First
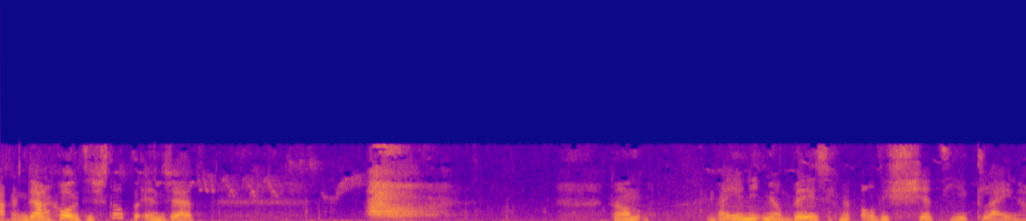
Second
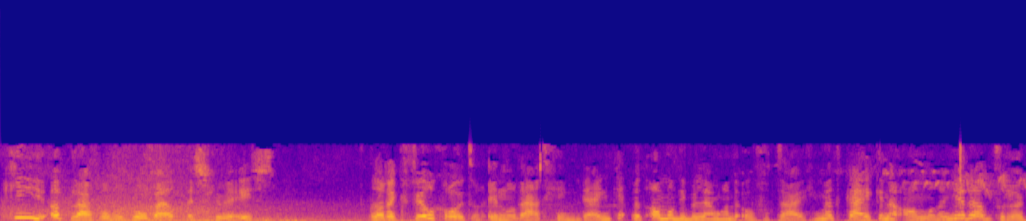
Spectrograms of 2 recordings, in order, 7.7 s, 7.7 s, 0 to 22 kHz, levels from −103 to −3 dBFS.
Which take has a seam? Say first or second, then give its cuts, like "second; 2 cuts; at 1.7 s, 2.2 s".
second; 1 cut; at 4.7 s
